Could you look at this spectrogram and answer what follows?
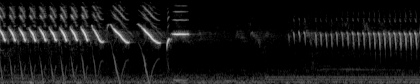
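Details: Singing canary, excited, delivering a fast series of loud descending chirps, a couple of long falling slurs and a short whistle, then a soft accelerating trill.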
